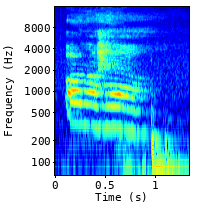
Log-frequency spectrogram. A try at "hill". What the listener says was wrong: 헬이 아니고 hill.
